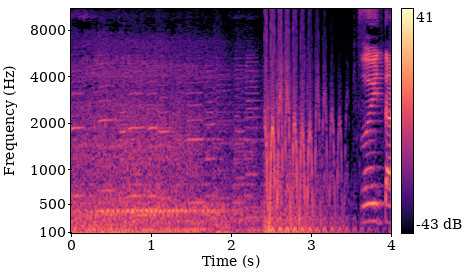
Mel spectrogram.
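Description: Bus engine sound effect: a low rumble as the toy bus drives in, over background music, then about a second of fast rattling clicks.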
